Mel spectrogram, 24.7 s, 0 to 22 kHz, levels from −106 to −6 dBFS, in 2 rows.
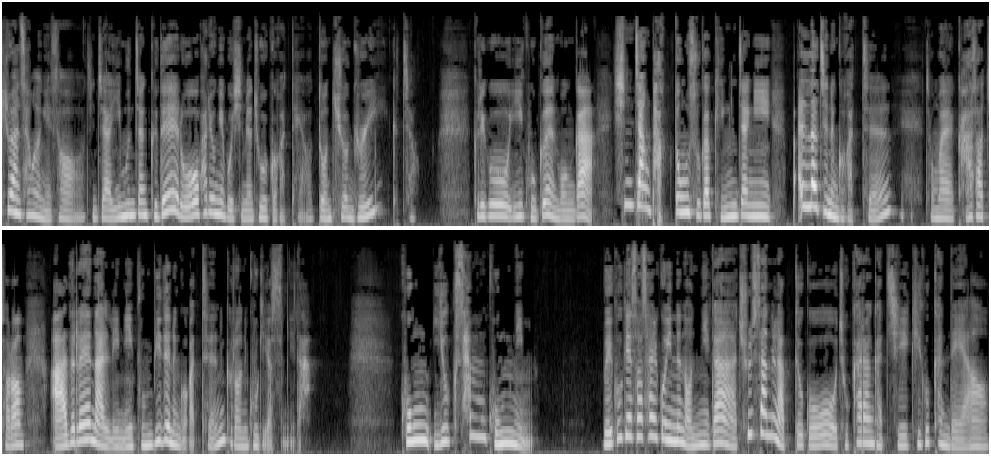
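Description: Listening through the recording, nothing stood out as a technical fault at any point.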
